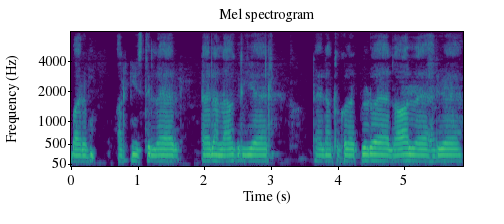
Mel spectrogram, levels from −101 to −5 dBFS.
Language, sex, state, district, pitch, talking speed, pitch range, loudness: Rajasthani, male, Rajasthan, Churu, 130 Hz, 145 wpm, 125-130 Hz, -39 LUFS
